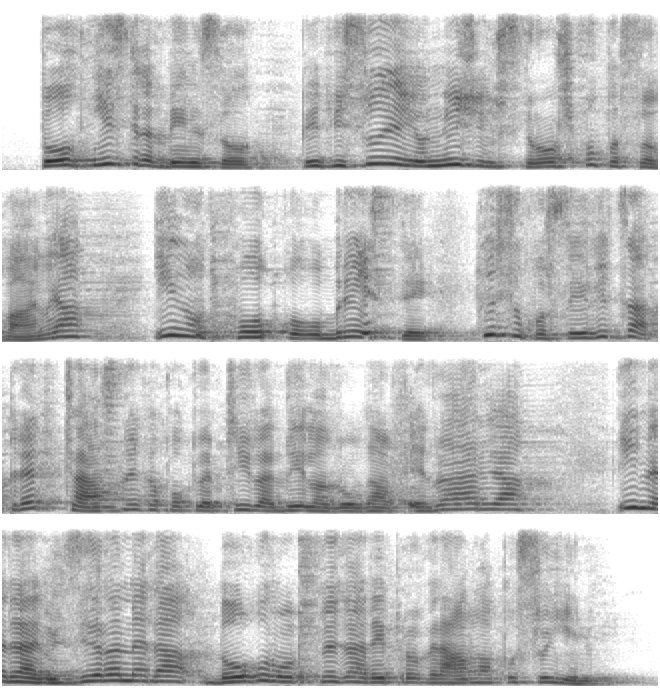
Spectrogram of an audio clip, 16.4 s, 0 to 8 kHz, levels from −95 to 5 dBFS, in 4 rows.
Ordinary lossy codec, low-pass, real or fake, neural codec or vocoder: none; 7.2 kHz; fake; codec, 44.1 kHz, 1.7 kbps, Pupu-Codec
